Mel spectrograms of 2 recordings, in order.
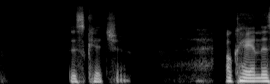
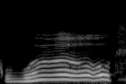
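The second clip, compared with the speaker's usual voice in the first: impressed whoa; 5 semitones higher, 4 dB quieter than usual. Retold or imitated. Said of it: "my dad would be like".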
